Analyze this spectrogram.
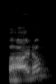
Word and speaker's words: Fajardo: Fajardo? Yes. The J pronounced H, right?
